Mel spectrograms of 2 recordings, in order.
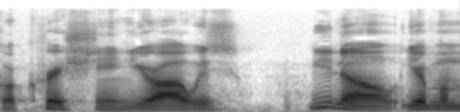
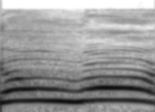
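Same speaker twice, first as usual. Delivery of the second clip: put-on very high, shrill, top-of-the-lungs cheering child scream; 10 dB louder than usual. Retelling cheering at wrestling as a little kid: imitating own childhood screaming. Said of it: "And I'm screaming".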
